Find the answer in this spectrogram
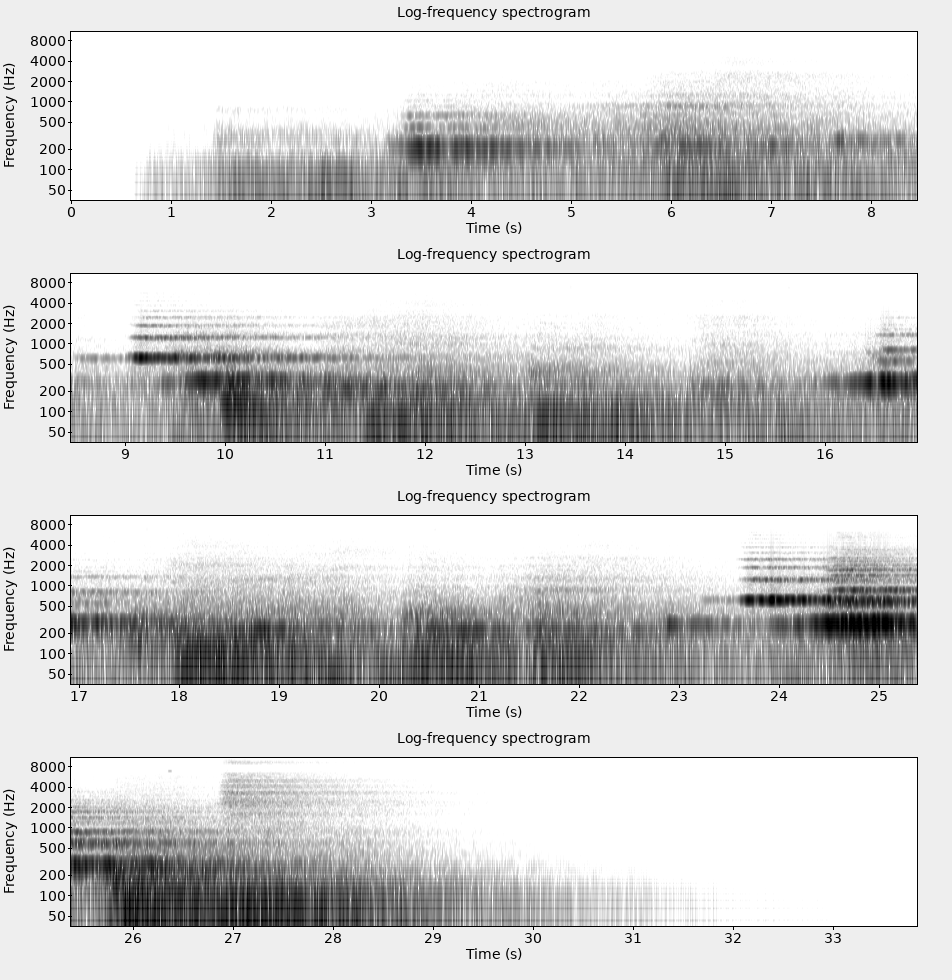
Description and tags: closing squeaking drawer with reverb fx chain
